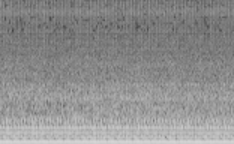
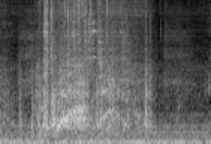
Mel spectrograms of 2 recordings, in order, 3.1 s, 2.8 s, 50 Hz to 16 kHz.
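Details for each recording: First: 1998 Murray 20506x8a push mower, auction find, throttle on rabbit, no working kill switch: small engine holds steady, even drone at high throttle, then note drops smoothly near end; running well. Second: 1998 Murray 20506X8A push mower, auction find, oil fine: single cord pull turns engine over briefly with no firing; cranks but won't start, kill switch wiring suspected.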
